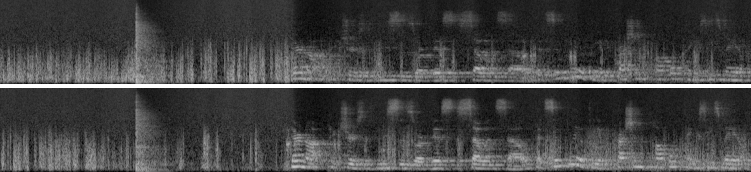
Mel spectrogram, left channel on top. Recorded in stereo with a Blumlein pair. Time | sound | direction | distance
1.4 | a microwave | 10° left | 1.1 m
2.9 | a woman speaking | 50° right | 2.5 m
